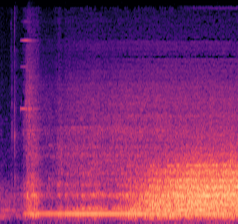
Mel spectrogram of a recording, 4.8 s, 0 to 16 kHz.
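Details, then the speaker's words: LG washer-dryer spinning at 600 RPM: low motor hum gives way to a loud, rough roar building as drum spins up; drum bearings blown, worn drum bearing roar. "lava e seca está fazendo barulho na centrifugação, está roncando muito alto. Será que o problema está nos rolamentos? Essa máquina aqui está com os rolamentos estourados."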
